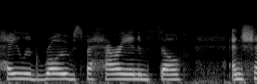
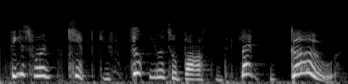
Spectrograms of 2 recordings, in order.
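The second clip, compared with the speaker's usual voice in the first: higher, louder enraged shouts; furious yelling; 7 semitones higher, 5 dB louder than usual. A narrator's reading. Draco yells at the ferret holding his robes. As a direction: yell at the ferret in a rage. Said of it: "Draco screamed".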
